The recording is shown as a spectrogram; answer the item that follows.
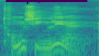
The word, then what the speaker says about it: Tongxinglian: Tongxinglian, I think. It's been a long time.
